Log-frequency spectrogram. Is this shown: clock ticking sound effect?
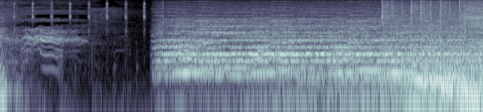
yes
